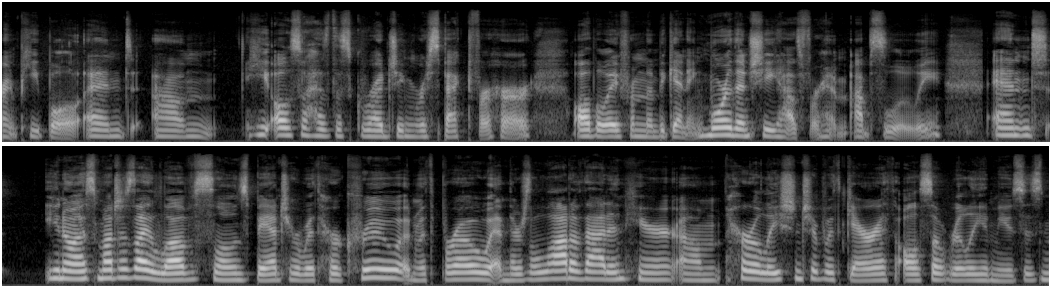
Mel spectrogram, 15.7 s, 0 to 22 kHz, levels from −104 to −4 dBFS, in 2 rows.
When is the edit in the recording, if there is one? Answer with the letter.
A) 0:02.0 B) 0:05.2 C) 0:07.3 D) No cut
C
